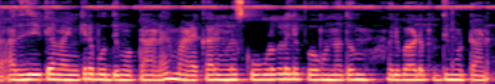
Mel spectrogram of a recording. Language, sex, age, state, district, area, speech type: Malayalam, female, 45-60, Kerala, Wayanad, rural, spontaneous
